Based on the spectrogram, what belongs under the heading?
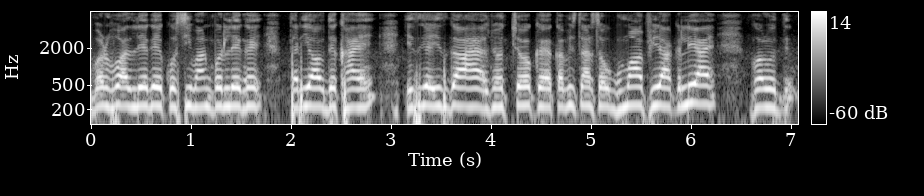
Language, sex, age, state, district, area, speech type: Urdu, female, 60+, Bihar, Supaul, rural, spontaneous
